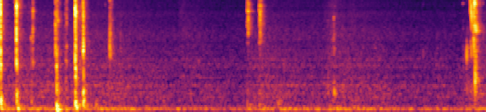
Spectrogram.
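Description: Bursts of keystrokes on a computer keyboard as a file name is typed, quick clusters of clicks with pauses between, close by and moderately loud over a low steady hum.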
